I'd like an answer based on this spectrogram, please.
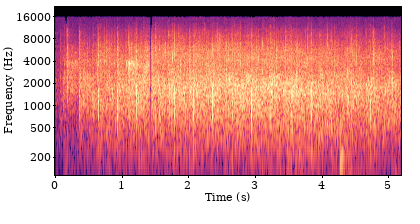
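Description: Audience applauding: a dense patter of many hands clapping that begins at once and starts to die away near the end.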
